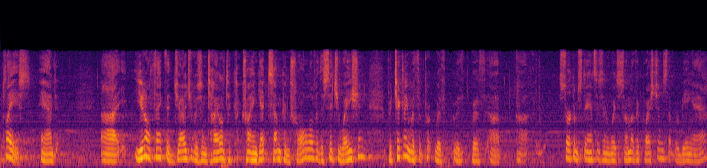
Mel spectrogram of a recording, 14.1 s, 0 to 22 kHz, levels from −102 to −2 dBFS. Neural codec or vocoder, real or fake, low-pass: none; real; 7.2 kHz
